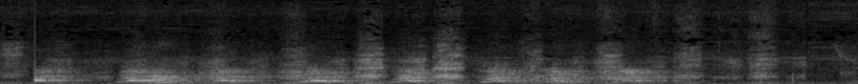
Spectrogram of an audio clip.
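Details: Rottweilers Marvin Gervi and Kacyno Gervi, a mating pair in Hanoi, Vietnam, with the male courting a reluctant female. High, tonal whines and yelps repeat in quick, uneven bursts about twice a second, with faint background chatter.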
